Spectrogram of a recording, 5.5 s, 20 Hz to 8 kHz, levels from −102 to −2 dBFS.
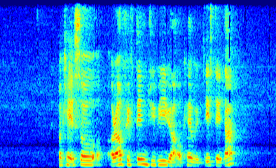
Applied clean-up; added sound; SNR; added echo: none; none; none; none.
